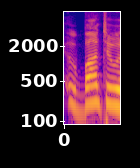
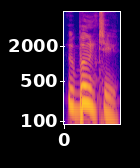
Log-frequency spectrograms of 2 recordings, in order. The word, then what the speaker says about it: Ubuntu: wanting to do is move it over to Ubuntu cuz I think Ubuntu is one of the most stable please Arch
